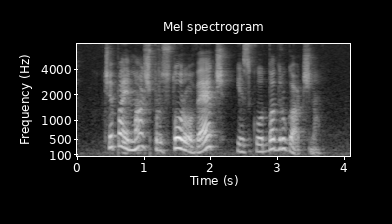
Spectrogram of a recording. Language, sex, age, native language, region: Slovenian, female, 50-59, Slovenian, Drava region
